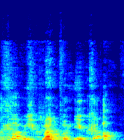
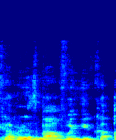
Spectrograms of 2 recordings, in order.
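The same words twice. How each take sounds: First: Louder, laughing reminder; laughing scold. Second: Said in the usual way. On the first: Shown as a demonstration. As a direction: laugh as you repeat it louder. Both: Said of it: "You said".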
